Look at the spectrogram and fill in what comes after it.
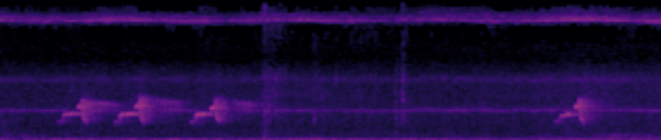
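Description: A bird calling in short stepped chirps, three in quick succession about a second in and one more near the end, over a thin steady high whine and low outdoor rumble.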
